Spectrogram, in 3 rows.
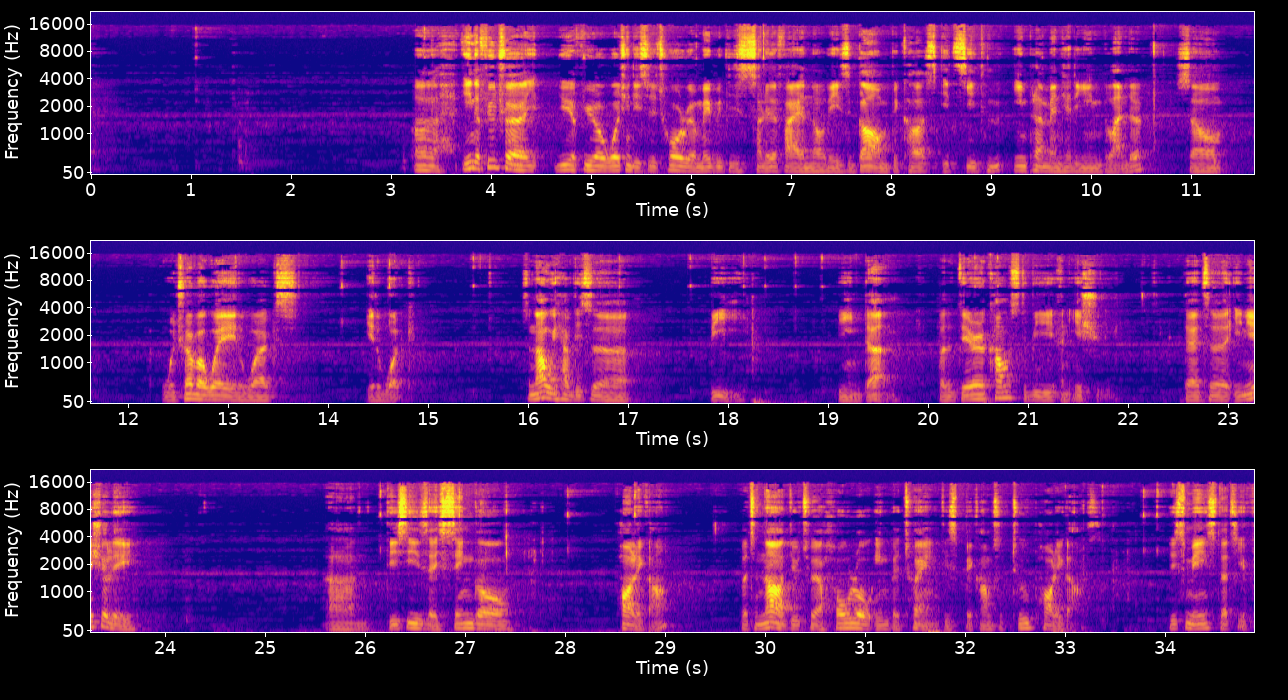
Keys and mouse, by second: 3.4-5.0 middle drag, 5.0 click, 12.6-14.2 middle drag, 14.2 click, 15.5-22.6 middle drag, 22.6 alt+q, 25.7-28.9 typing, 26.2 click, 27.5 alt+q, 28.1-28.8 drag, 33.1-34.4 middle drag, 34.4 alt+shift+click.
